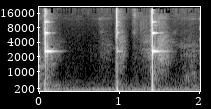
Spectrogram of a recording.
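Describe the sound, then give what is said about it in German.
Three bright glass clinks ring out, the first and last with a short shimmering tail, the middle one a quick tap, like glasses touched together in a toast, one of them holding Atlantic Ale beer. “Also ich, ich stoße mal mit euch ein. Ja, Prost.”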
